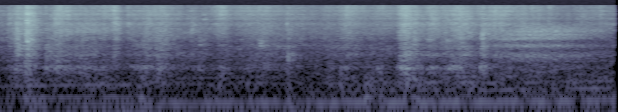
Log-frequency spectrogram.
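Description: Quiet room tone with a low steady hum and a few soft clicks and rustles of handling, the clearest about a quarter second in and again about three seconds in.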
